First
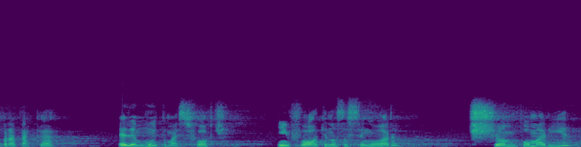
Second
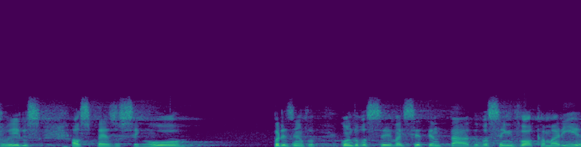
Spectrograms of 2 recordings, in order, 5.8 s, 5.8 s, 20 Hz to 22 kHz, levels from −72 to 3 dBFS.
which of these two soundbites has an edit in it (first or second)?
first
